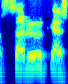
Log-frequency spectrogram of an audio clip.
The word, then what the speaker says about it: Tsarouchas: You pronounce it Tsarouchas. Tsarouchas. Or Tsarouchas is what we put it.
